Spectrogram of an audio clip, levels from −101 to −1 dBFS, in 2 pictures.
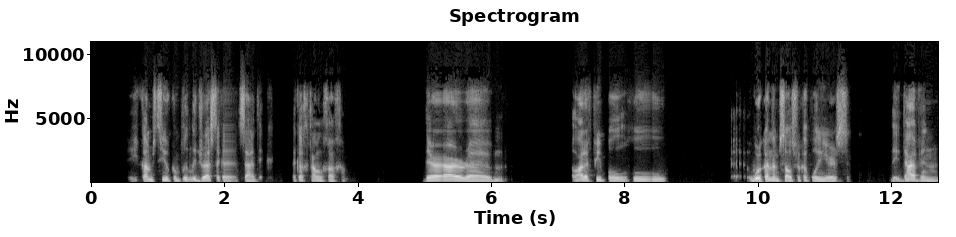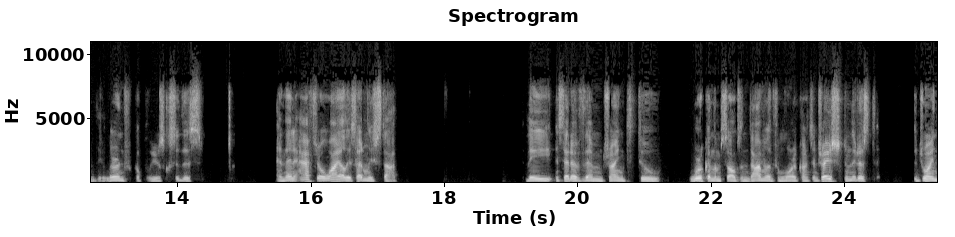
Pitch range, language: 95-125 Hz, English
